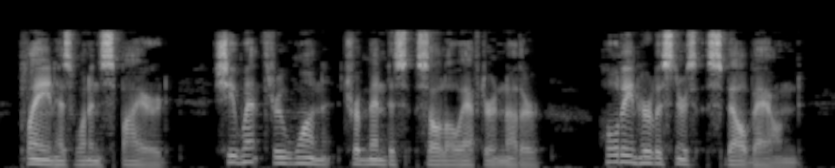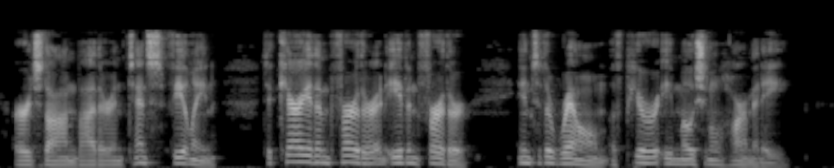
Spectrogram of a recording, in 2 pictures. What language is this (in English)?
English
